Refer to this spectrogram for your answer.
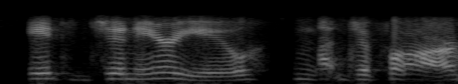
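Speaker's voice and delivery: ordinary talk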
